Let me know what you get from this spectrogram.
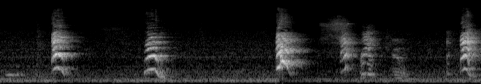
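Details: A 12-week-old Corgi puppy gives a string of short, high yapping barks at uneven intervals while playfully attacking a boy, both having fun.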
